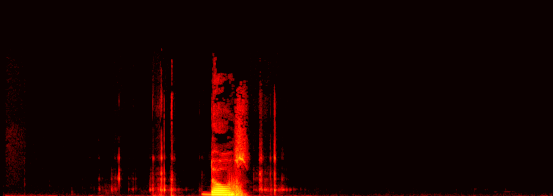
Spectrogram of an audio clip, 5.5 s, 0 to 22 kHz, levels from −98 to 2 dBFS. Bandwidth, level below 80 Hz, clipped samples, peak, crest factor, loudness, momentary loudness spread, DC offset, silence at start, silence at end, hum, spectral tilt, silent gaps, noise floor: 13.5 kHz; -52 dBFS; under 0.1%; -10 dBFS; 24 dB; -25 LUFS; 27 LU; under 0.1%; 2.05 s; 3.1 s; none; -6.5 dB/octave; none; -85 dBFS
